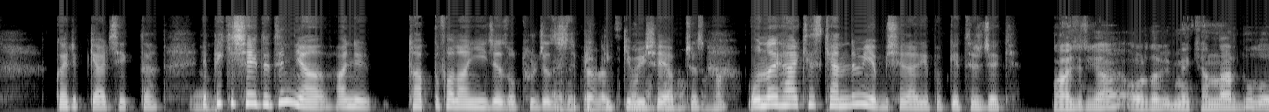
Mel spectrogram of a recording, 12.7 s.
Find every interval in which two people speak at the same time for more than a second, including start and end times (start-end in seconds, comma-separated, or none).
5.5-7.0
